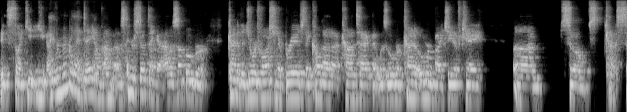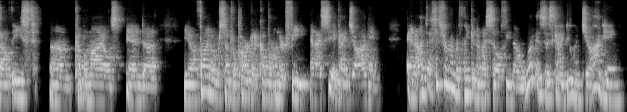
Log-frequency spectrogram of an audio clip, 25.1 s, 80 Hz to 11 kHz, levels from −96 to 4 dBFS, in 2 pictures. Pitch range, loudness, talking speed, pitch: 135-170 Hz, -18 LUFS, 195 wpm, 145 Hz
